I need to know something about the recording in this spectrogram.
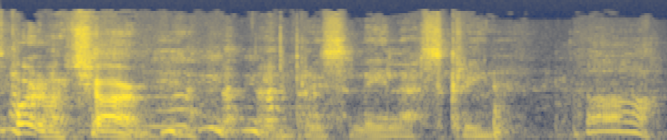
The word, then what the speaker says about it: Leylas Krynn: Empress Layla Screen. Oh. Layla's cream.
